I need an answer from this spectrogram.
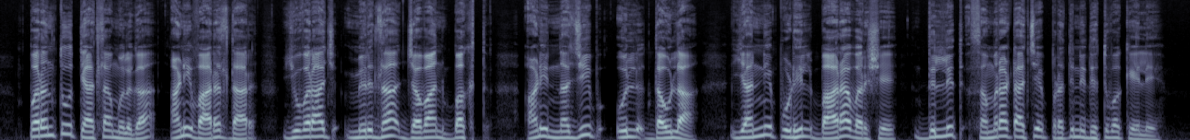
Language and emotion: Marathi, neutral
